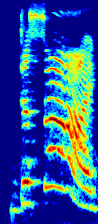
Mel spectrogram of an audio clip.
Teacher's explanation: Here I am stressing the second syllable.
